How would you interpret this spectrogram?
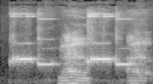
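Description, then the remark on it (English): A telephone rings with bright electronic warbling tones in two short bursts, and a person talks briefly between and over the rings. “I hope you can edit out the phone calls.”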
